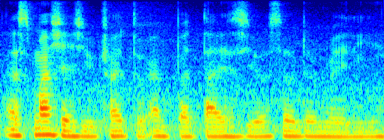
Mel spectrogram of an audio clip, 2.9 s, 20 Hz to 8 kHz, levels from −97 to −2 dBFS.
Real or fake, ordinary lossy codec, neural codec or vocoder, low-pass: real; none; none; none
